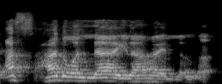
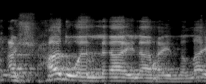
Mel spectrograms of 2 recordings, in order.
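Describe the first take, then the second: First: ASHHADU with s in place of sh, as-hadu; lisped sheen. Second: ASHHADU with a clear sh sound; proper sheen. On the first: Preacher imitates Bilal's adhan, sheen lisped to s. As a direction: turn the sh of Ashhadu into a plain s. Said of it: "He couldn't pronounce sheen properly". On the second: Preacher shows the expected adhan wording, sheen pronounced as sh. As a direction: say Ashhadu with a full, correct sh. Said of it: "Instead of saying". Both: Shown as a demonstration.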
